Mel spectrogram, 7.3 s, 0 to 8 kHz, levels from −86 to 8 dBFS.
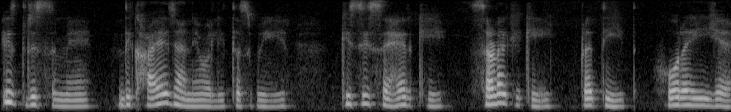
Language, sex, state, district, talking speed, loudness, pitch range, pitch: Hindi, female, Bihar, Gaya, 130 wpm, -29 LUFS, 165-205 Hz, 180 Hz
